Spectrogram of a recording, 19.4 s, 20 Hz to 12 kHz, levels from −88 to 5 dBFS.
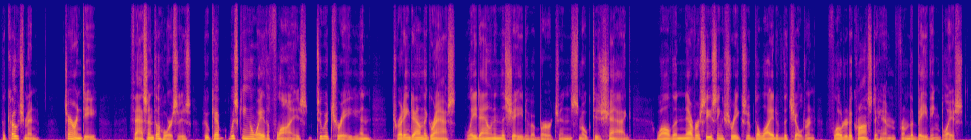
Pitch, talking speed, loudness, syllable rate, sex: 105 Hz, 155 wpm, -20 LUFS, 4.3 syllables/s, male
